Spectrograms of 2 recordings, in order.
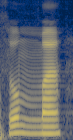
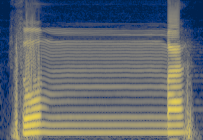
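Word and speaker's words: ثُمَّ: summa, pada lafal summa, hati-hati sahabat jangan langsung dibaca summa, tapi di sini ada namanya hukum bacaan gunnah, yaitu ketika kita dapati ada huruf mim yaitu berharokat tasydid, maka kita tahan dulu suara amnya, summa, baru dibaca ma-nya. Kita tahan 2 harokat.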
